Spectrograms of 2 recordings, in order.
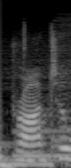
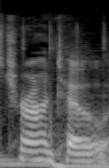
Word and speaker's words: Toronto: this within the movie Bullock says she'll go back to Toronto with pronouncing the second T I have to go unless they're thinking about the proper pronunciation people from Toronto typically pronounce Toronto as Toronto Toronto there's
